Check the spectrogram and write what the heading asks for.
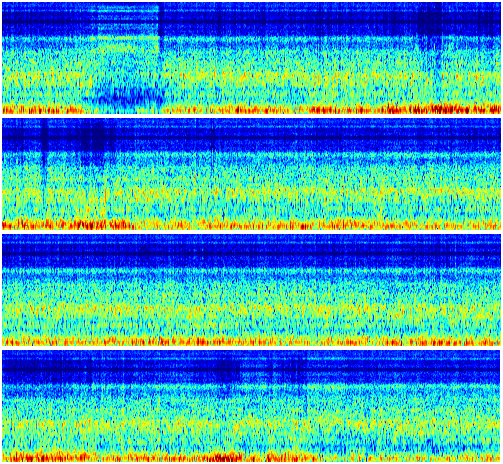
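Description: Loud, steady wind rush of skydiving freefall buffeting a helmet-mounted camera's microphone.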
